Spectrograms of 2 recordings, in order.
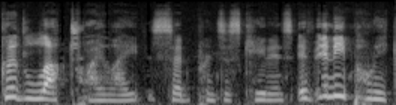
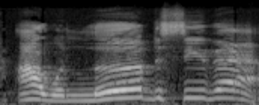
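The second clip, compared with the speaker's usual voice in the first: dry, mocking, sarcastic tone. Reading a story aloud, a pony doubting a boast: sarcastic. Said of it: "said Applejack sarcastically".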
